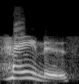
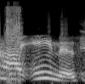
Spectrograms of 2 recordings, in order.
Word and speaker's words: heinous: you a mess now say say heinous and not hyenas like the animal hyena you a messy man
